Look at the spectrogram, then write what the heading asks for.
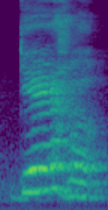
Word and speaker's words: guerra: interessante encontro consonantal perfeito guerra u não é pronunciado e o RR também então aqui eu tenho dois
